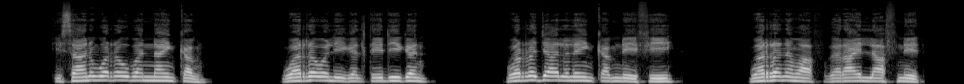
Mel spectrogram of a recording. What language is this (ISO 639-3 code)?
orm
